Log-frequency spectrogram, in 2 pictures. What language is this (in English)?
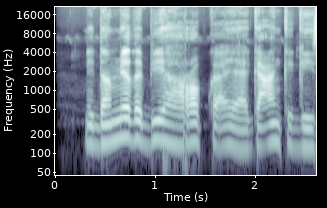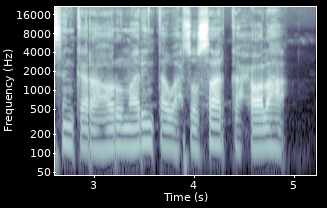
Somali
